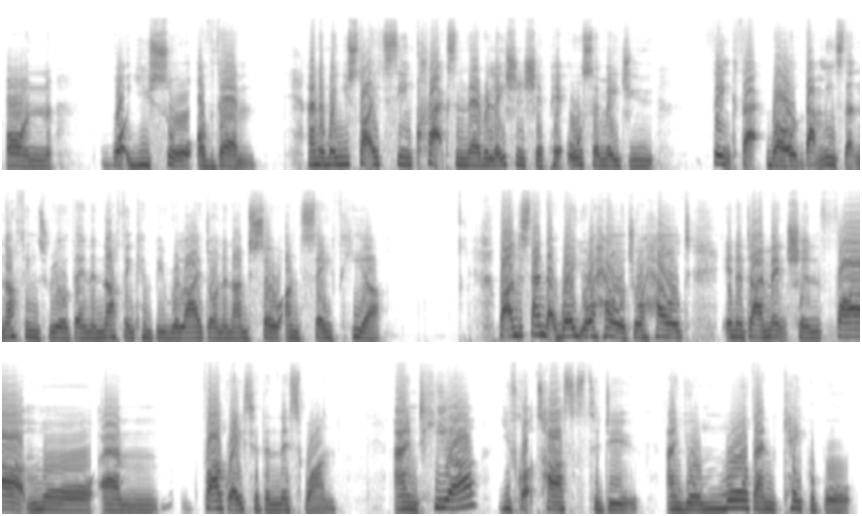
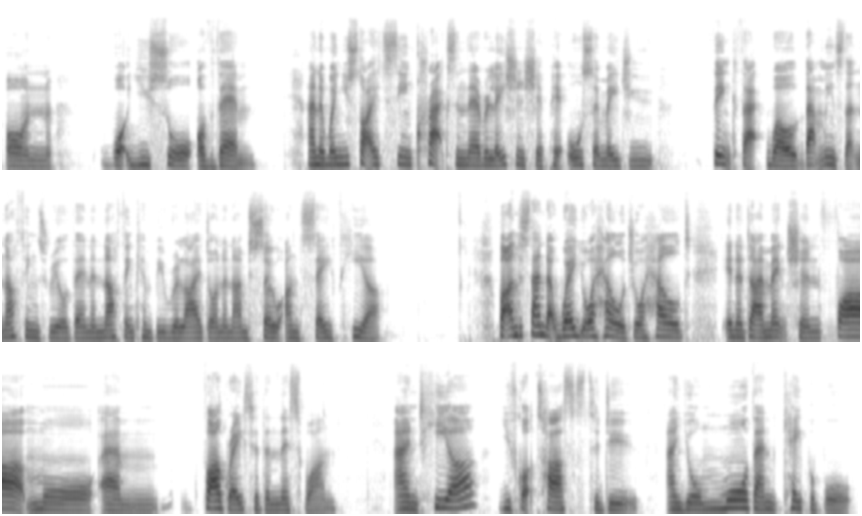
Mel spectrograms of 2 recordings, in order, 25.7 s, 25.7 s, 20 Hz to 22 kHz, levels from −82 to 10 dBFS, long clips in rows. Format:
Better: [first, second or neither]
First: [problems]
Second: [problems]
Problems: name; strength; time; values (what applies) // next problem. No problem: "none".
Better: second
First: distortion; heavy; 7 dB below the speech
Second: none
